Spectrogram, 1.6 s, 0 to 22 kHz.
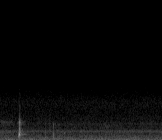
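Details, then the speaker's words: Three-month-old infant girl on a 1988 home audio tape gives a single short, sharp vocal 'hic' against steady tape hiss while an adult says the baby has the hiccups. "Say, right now I have the hiccups. Yes, I do. I have the hiccup now."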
